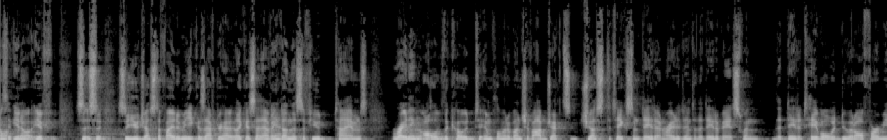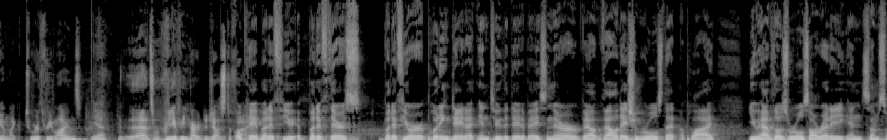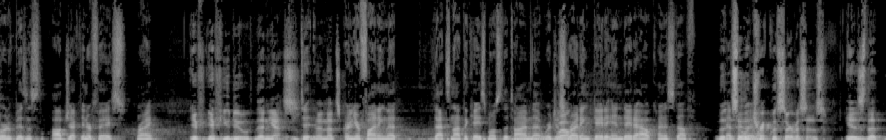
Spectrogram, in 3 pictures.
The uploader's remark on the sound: live* recording of Dot Net Rocks, from the March 2005 Dev Connections conferene in Orlando, FL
